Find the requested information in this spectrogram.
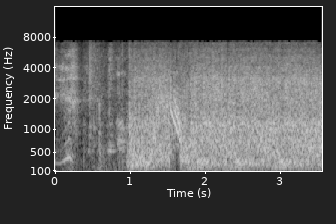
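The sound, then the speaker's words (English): A gunshot in a radio Western drama bursts in after brief moments of talk and leaves a loud, sustained wash of rumbling noise. “Oh. You shot him. You shot my boy.”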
